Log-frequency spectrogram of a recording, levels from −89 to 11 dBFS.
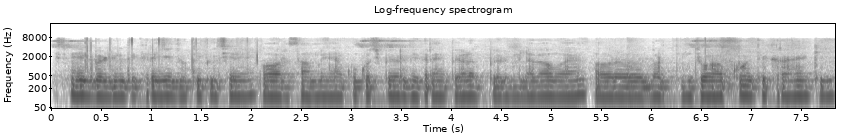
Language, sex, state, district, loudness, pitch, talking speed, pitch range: Hindi, male, Jharkhand, Jamtara, -32 LUFS, 115 Hz, 220 wpm, 110-115 Hz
